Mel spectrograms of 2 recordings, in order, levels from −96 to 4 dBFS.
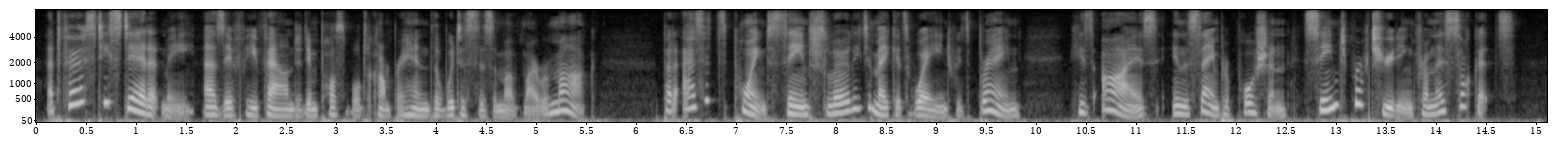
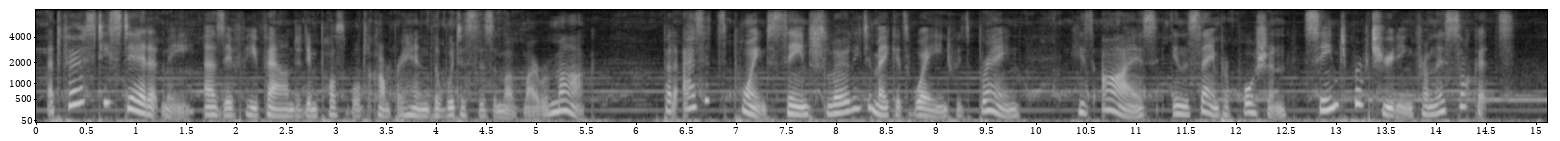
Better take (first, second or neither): first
